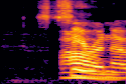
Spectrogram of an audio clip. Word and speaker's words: Cyrano: Cyrano, you barbarian. I pronounced it correctly. No, I'm not you gonna said say like Cyrano. You said I like said Cyrano. Girno. No. Cyrano.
